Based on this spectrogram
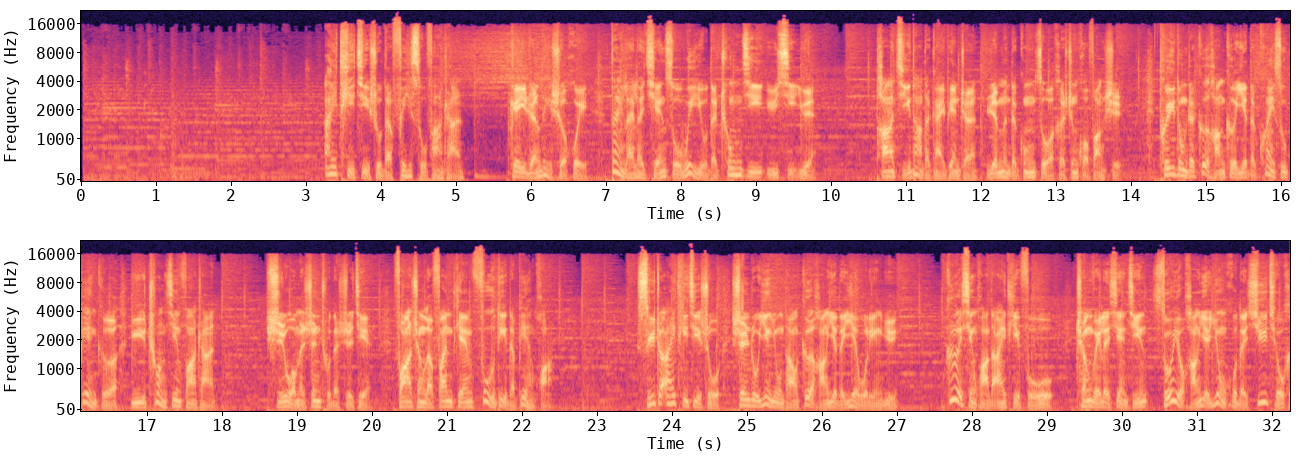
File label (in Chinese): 男; 惠普国际品质服务中国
